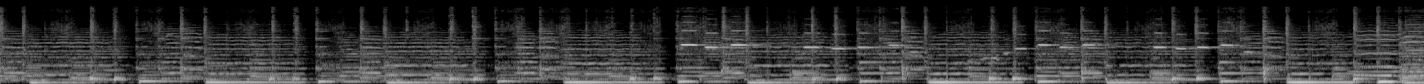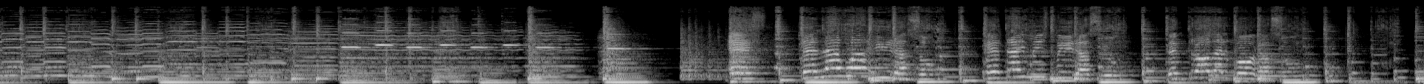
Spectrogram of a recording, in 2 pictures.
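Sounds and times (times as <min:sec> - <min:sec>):
charanga ensemble playing a lively Cuban son: 0:00.0 - 0:28.4
syncopated percussion: 0:00.0 - 0:28.4
steady bass tumbao: 0:06.8 - 0:20.8, 0:21.6 - 0:28.4.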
